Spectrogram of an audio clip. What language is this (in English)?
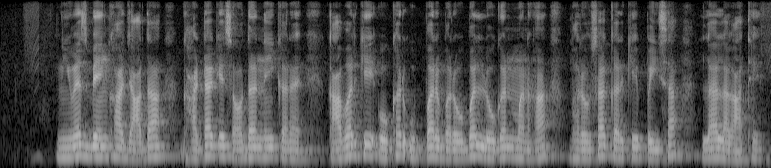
Chhattisgarhi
